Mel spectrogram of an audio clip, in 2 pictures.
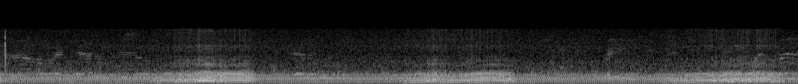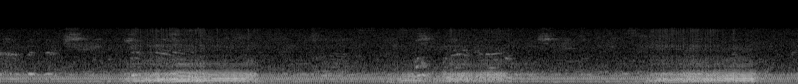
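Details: A sleeping cat named Tiger snores loudly indoors, each rough, rumbling breath swelling and fading in a steady rhythm roughly every two to three seconds, with a faint low hum beneath.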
